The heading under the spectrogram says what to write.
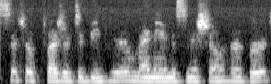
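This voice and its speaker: A soft-spoken woman with a dark, mellow tone at a moderate pace. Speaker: entrepreneur. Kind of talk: casual chat. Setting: studio. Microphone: too quiet at first, then moved closer.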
